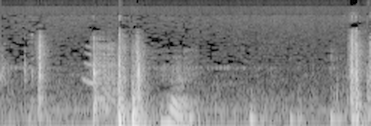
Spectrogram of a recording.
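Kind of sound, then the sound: household object, door being pushed open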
